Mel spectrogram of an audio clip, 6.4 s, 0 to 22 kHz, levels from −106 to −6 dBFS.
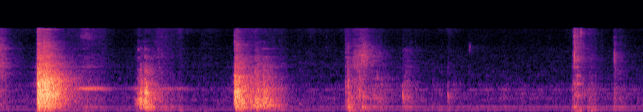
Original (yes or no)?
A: no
